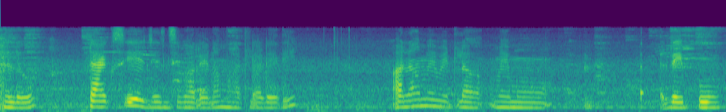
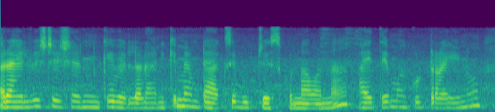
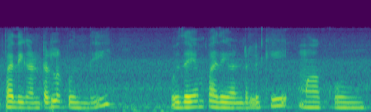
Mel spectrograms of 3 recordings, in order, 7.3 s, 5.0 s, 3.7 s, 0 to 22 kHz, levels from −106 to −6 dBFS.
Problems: none marked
